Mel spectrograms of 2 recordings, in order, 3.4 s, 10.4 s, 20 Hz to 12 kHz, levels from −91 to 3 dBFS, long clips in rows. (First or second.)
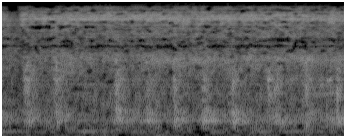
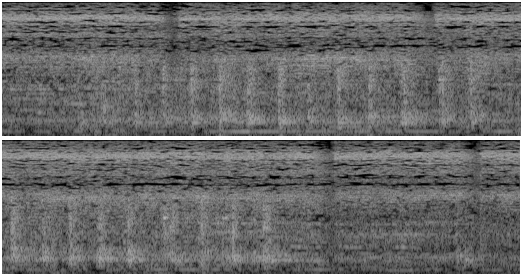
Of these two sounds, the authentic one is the second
